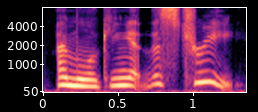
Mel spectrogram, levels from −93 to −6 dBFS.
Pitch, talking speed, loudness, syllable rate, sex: 270 Hz, 220 wpm, -15 LUFS, 5.2 syllables/s, female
